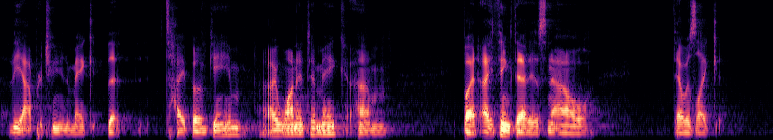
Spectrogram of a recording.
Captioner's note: none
